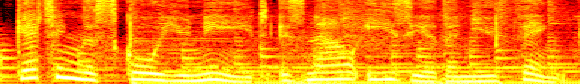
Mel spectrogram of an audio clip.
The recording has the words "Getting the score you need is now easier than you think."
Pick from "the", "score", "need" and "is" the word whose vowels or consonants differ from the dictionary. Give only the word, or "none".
none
